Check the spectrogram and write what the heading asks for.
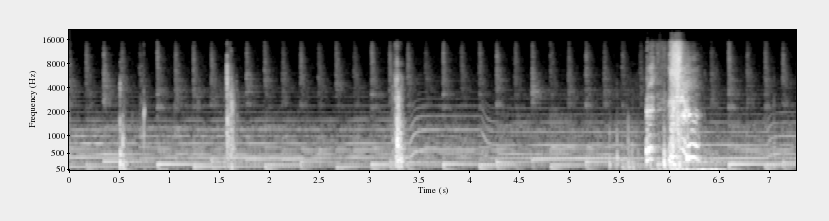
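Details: A single sharp, explosive sneeze from a male streamer over background music and game sounds during a gameplay stream, with repeated "excuse me" around it.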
